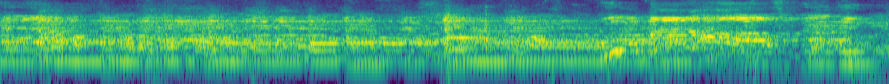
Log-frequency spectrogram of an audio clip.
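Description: Acoustic guitar strummed in a folk-blues style, with a man singing over it at the microphone.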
